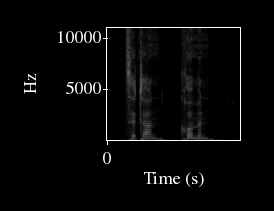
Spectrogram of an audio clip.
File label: "zittern", german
